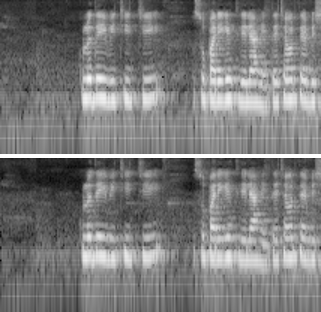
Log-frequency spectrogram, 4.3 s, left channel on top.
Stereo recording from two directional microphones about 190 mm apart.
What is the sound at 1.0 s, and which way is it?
A woman's voice, 25° left (ahead or behind).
